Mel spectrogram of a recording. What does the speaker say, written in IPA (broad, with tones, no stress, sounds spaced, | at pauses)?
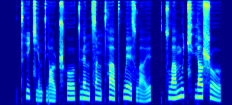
t̪ʰ i˥˩ t͡ɕ j ɛ˩ n t̪ j ɑ˨˩ ʊ̯ ʈ͡ʂʰ o˥ ʊ̯ t̪ ɥ ɛ˥˧ n t͡s ɑ˥˧ ŋ t̪ʰ ä˥˧ pʰ w e˥˩ ɪ̯ s w a˨˩˦ ɪ̯ | t͡s w ä˧˥ m u˥ t͡ɕʰ j ä˥ ʂ o˥˩ ʊ̯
